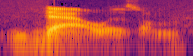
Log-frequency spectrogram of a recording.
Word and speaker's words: Taoism: Don't let that T confuse you, folks. That is pronounced Taoism.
